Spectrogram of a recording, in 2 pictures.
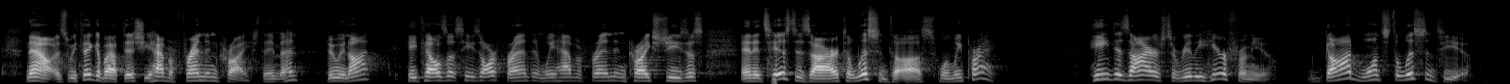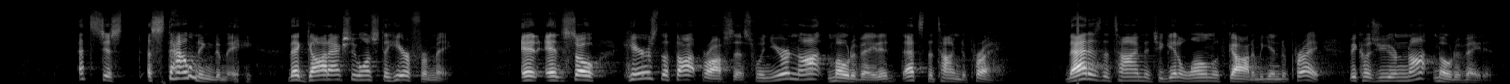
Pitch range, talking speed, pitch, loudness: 170-230 Hz, 200 wpm, 185 Hz, -24 LUFS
